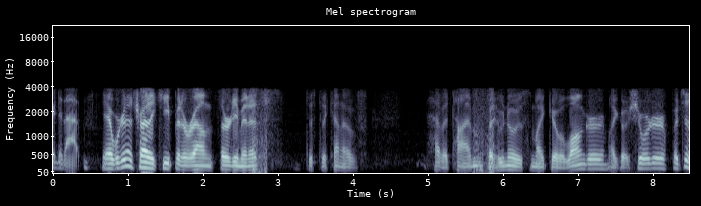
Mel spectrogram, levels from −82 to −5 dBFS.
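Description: Throughout, the speech carries the sound of a Bluetooth CVSD headset codec. It is confined to roughly 150 Hz to 3.6 kHz, which fits a 64 kbps CVSD stream. CVSD sends one bit per sample, each bit saying only whether the signal should step up or down, and the step size adapts to the signal. Fast, loud high content outruns that step, so s sounds turn scratchy and a grainy hiss sits under the voice. On a spectrogram, energy stops abruptly near 3.6 kHz, and a fine noise floor fills the band between syllables.

From 2.66 to 2.88 s, just before "just to kind of", bit errors on a Bluetooth voice link add a rushing, crackly texture. Roughly one bit in twenty arrives flipped. Each bit is only a small step and the codec recovers quickly, so there are no sharp clicks, just a burst of spread noise. On a spectrogram this shows as a broadband smear across the band, and the waveform looks fuzzed rather than spiked.

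From 5.60 to 5.89 s, between "have a" and "who knows", the same bit-error fault returns with a higher error rate, around seven percent. The crackle is heavier and denser, and it lasts slightly longer. It appears as a thicker noise patch on the spectrogram.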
